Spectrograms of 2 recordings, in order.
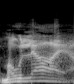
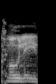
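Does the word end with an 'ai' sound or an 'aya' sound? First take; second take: aya; ai. First: The word ends in a full 'aya' sound. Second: The word ends in a short 'ai' sound. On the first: The speaker calls it right. "മൗലായ അള്ളാഹുവിനെ വിളിക്കുന്നതാണ്" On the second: The speaker calls it wrong. "മൗലൈ എന്ന് പറയണ്ട, അതൊരു അതപേട് പോലെ തോന്നുന്നു"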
